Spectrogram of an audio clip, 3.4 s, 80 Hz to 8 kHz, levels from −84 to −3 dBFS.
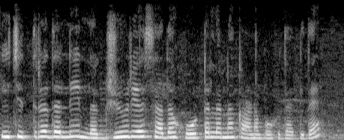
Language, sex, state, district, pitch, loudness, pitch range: Kannada, female, Karnataka, Bangalore, 265 Hz, -14 LUFS, 225-290 Hz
